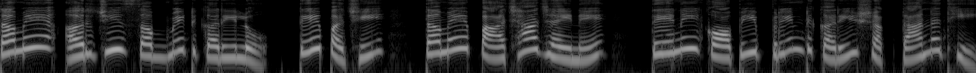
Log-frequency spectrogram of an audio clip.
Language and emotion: Gujarati, neutral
